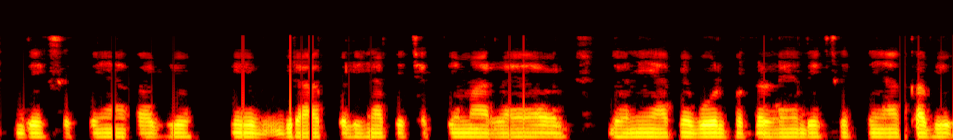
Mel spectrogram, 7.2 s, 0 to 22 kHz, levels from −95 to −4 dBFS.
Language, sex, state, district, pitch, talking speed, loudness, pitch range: Hindi, male, Bihar, Araria, 110 Hz, 225 wpm, -29 LUFS, 105-110 Hz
